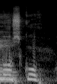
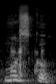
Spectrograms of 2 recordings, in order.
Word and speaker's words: Moscow: Moscow. Wala W. Moscow.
